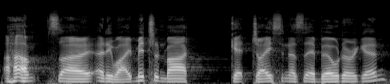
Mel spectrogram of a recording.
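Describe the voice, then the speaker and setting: A man's voice: medium pitch, steady tone, normal speed, smooth. A man co-hosting a podcast in playful, slangy, casual chat about television. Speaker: podcast co-host. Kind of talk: casual banter reviewing a TV show.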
